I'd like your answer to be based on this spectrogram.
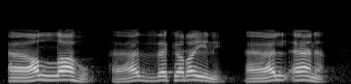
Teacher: تسهيل الهمزة بينها وبين الألف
